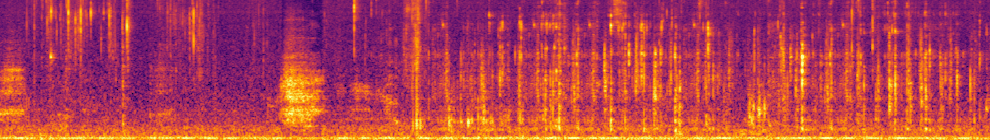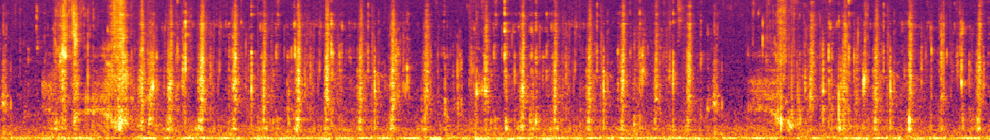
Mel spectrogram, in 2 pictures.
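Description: Close-miked chewing of white rice with fried egg and aged kimchi: a steady run of fine wet clicks and crunches, with louder crunchy bites about four seconds in, around the middle and near the end. A steady low hum runs underneath.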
